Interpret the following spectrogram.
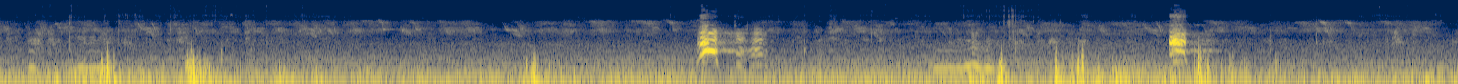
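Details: Happy whippet giving a couple of short, sharp barks a few seconds apart over low rumbling background noise and thuds, with long quiet gaps between them.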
